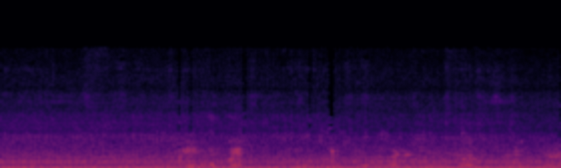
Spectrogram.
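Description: Steady low rumble of idling vehicle engines, with faint voices in the background.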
